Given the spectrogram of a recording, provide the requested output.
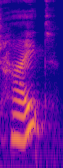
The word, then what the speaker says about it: height: Number 5, average height, A-V-E-R-A-G-E. And then height, H-E-I-G-H-T. So you see here, the GH is silent. You really cannot hear it.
